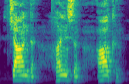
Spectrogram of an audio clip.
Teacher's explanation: इसका उच्चारण जो है करते समय मुंह और नाक दोनों से निकलती है। मतलब इसके उच्चारण में ध्वनि जो है हमारे मुंह और नाक दोनों से निकलती है। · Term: अनुनासिक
